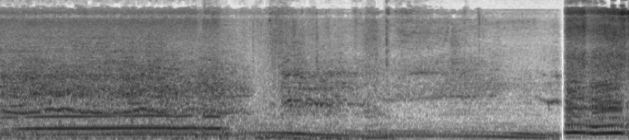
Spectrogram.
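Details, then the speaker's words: Drift car, after a day of misfire and rod-knock trouble, now running good on its first run: engine pulls cleanly through rising and falling revs under heavy tyre squeal, no stumble or misfire. "I'm going up for my first run with the car actually running good right now, so I guess just wish me luck, guys."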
